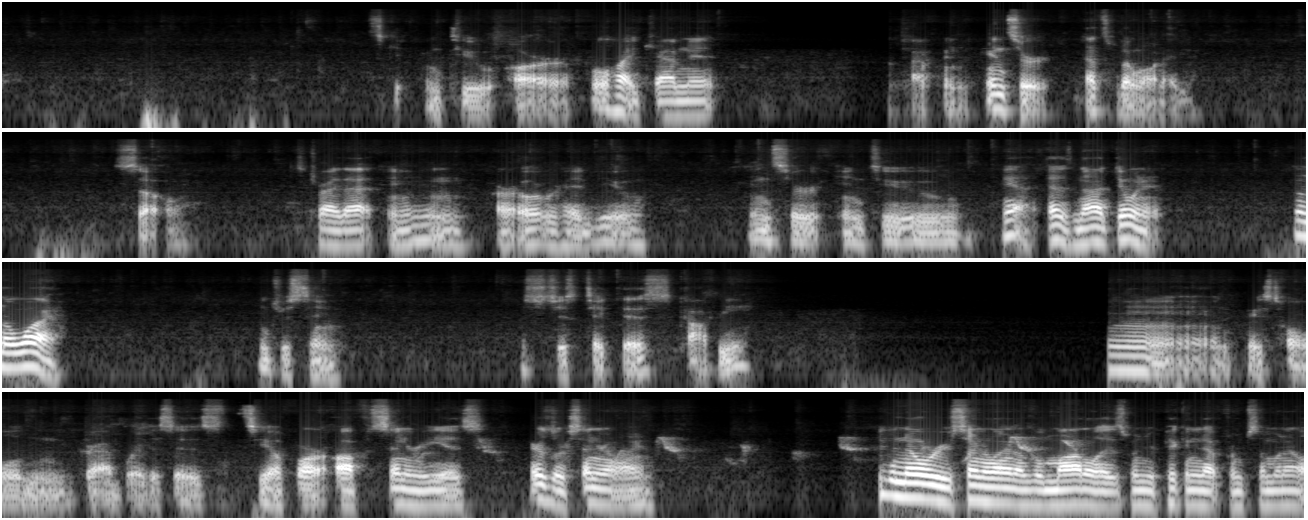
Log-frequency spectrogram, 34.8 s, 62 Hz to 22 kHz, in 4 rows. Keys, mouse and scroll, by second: 3.5 click, 4.7 click, 5.6 click, 7.6 click, 9.5 click, 12.5 click, 13.5 click, 15.1 click, 16.3 space, 16.8 click, 19.3 click, 20.9 space, 21.3 click, 21.9 ctrl+alt+c, 22.9 click, 24.5 ctrl+alt+shift+c, 29.5-30.8 ctrl+drag, 33.9 click.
